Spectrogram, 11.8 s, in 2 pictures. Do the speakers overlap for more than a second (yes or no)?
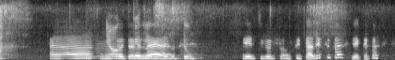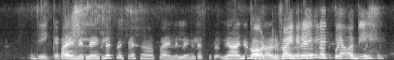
yes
